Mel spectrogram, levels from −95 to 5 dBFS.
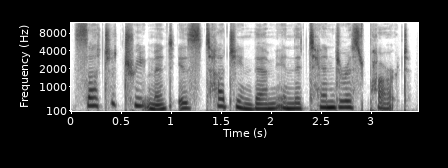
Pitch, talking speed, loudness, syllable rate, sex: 220 Hz, 175 wpm, -15 LUFS, 4.3 syllables/s, female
